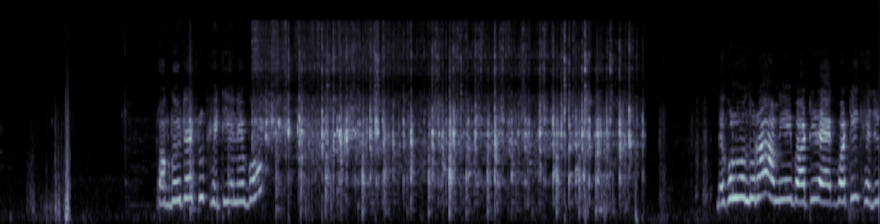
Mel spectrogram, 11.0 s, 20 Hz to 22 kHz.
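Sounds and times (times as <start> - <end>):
utensil beating in a bowl: 2.3 - 8.1.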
